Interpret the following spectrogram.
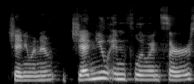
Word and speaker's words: genuinfluencers: So genuine influencers, it's always hard to drop that middle syllable, genuine influencers.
